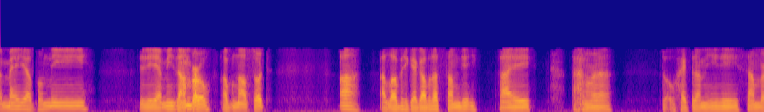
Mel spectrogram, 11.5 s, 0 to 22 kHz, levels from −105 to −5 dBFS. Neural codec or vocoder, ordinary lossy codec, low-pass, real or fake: codec, 16 kHz in and 24 kHz out, 0.4 kbps, LongCat-Audio-Codec, two codebook decoder; MP3, 32 kbps; 3.6 kHz; fake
